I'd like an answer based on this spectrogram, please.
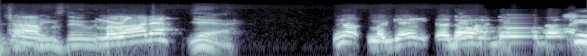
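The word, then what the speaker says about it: Munguía: No, Munguia. Munguia.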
